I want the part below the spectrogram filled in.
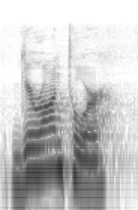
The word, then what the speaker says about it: guarantor: This makes Jesus the guarantor, how do you say that? You got it.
